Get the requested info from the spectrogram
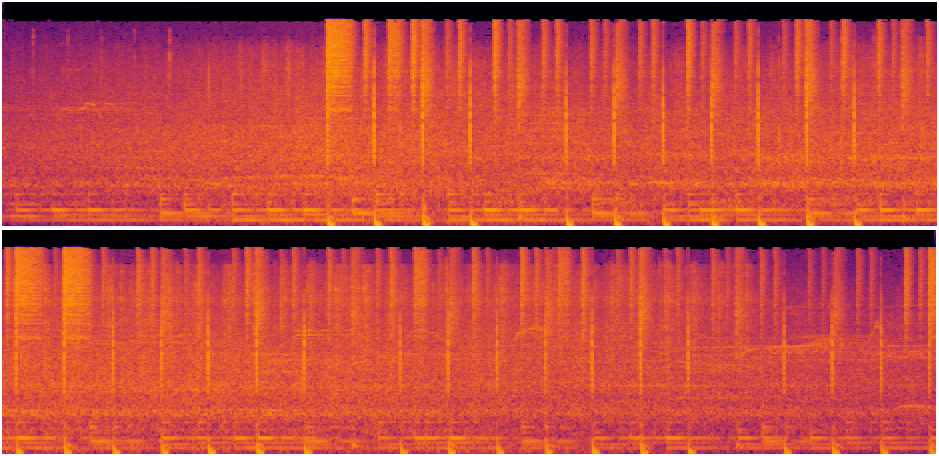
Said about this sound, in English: The crowd audio. It's from... oh, no. It was from the Euro semifinal, Italy-Croatia, I think.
